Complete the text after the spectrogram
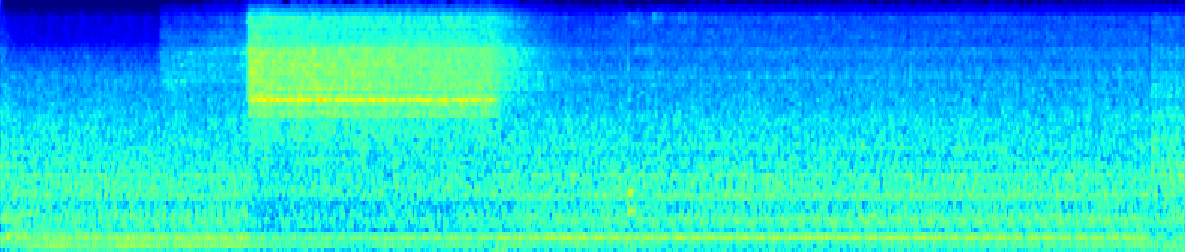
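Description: Hydraulic lifting arms whine as they move.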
